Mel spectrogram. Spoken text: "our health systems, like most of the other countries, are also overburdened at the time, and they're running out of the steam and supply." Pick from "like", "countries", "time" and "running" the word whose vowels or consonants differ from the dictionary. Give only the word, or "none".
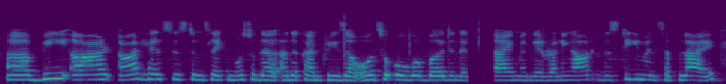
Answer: none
